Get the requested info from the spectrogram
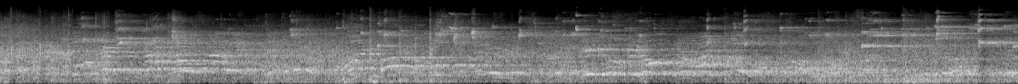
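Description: Basketball game sound in a gym: a ball bouncing on the hardwood court amid overlapping voices of players and onlookers calling out, echoing in the hall.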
